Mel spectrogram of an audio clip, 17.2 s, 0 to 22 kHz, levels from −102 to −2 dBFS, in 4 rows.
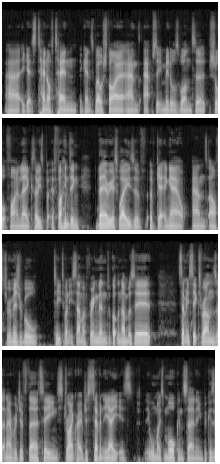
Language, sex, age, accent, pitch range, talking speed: English, male, 20-39, British, 85-100 Hz, 195 wpm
